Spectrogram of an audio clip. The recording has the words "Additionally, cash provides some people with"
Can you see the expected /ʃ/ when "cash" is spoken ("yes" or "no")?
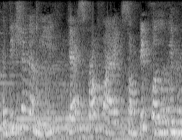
no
